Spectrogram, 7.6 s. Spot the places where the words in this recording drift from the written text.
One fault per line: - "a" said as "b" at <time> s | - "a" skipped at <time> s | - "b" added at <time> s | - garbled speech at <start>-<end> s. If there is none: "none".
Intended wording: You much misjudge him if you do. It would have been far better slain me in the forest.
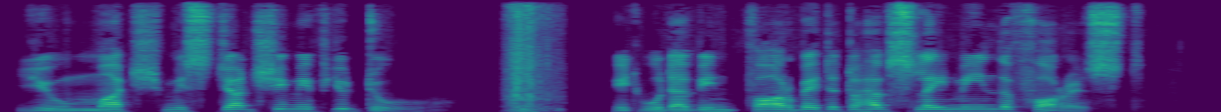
- "to have" added at 5.2 s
